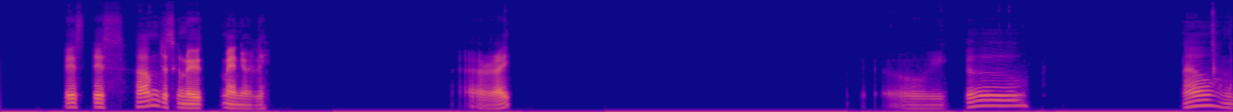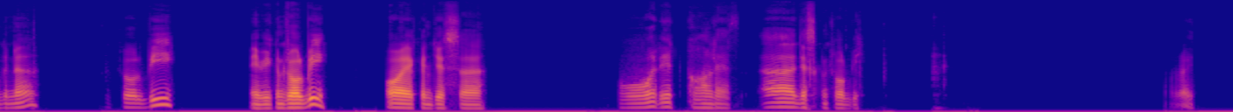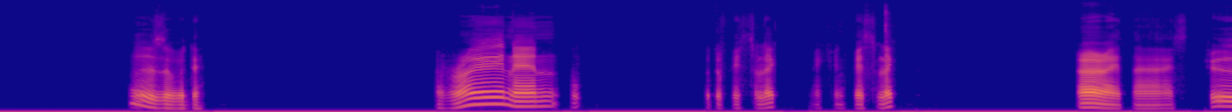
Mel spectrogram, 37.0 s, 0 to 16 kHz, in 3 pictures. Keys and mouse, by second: 0.0 alt+shift+click, 0.7-3.3 alt+shift+drag, 4.2 alt+shift+click, 7.1 alt+shift+click, 8.0 alt+shift+click, 9.4 alt+shift+click, 10.0 alt+shift+click, 12.2 shift+middle click, 20.6 shift+middle click, 21.7 ctrl+b, 30.3-31.8 right drag, 31.8 click, 32.9 click, 33.7 shift+middle click.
